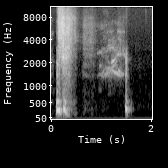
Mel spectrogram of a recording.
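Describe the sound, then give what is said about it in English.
A person vocally imitates a sneeze: a loud breathy voiced burst, a short quiet whistly pause, then a second sharp burst that cuts off abruptly, all within about two seconds. “I would give anything to just see him sneeze.”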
